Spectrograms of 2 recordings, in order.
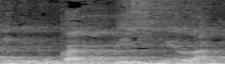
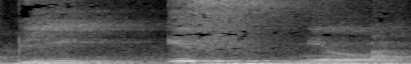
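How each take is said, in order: First: Said in the usual way. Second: "bi ... ismillah" with a pause after bi, slow; "bi" then "ismillah" drawn out slowly as two words; split bi ismillah. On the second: Shown as a demonstration. Teacher spelling out "bi ismillah" slowly to students. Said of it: "Tulisan aslinya".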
